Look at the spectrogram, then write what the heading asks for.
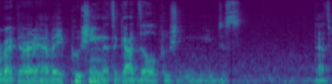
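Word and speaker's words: Pusheen: So I'm guessing a Bushin, sorry if I misspelled it, is like a stuffed cat with different clothing on it. Well, you did actually misspell it. It's Pushin. Poo with a P. U-S-H-E-E-N. Pushin.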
